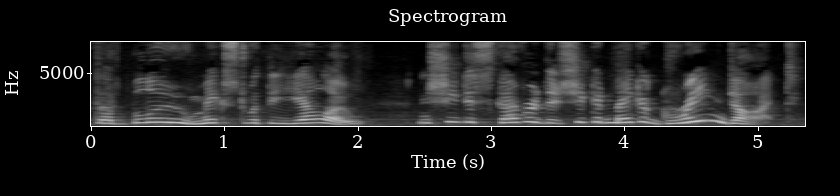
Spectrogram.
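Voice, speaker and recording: A woman reading a children's picture book aloud in an expressive, deliberate, dramatic storytelling manner. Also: very high voice.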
